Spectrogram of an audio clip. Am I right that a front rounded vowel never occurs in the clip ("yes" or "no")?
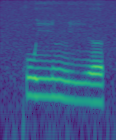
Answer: yes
